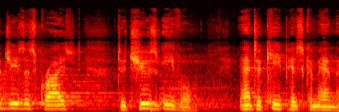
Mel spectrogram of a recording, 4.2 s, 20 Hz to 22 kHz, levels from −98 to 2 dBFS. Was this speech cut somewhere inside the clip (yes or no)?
yes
